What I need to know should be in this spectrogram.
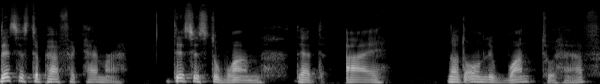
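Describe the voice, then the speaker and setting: A man's fairly low voice at a fairly slow pace, with ordinary pitch variation and long, frequent pauses, in a very clean recording with a silent background. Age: 60s. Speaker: photography YouTuber. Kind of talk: casual vlog talk to camera.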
